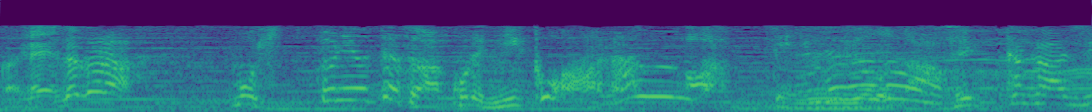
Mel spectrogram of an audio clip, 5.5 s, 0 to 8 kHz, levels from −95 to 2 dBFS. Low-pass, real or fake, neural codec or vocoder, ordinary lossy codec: 7.2 kHz; real; none; AAC, 16 kbps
